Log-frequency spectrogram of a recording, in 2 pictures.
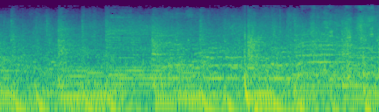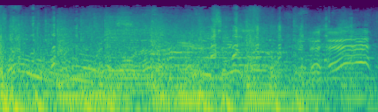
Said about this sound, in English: I had to leave the crowd noise, too.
